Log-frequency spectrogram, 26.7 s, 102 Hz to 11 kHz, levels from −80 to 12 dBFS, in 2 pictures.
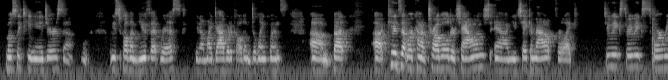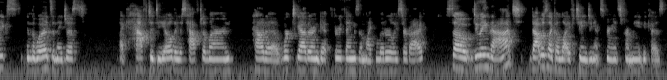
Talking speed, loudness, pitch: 185 wpm, -22 LUFS, 190 Hz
